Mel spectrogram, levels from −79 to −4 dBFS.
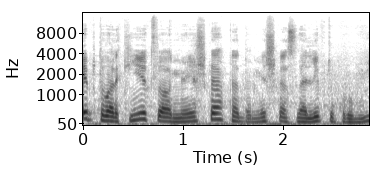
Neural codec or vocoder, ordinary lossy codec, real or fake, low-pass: codec, 44.1 kHz, 3.4 kbps, Pupu-Codec; Opus, 64 kbps; fake; 14.4 kHz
